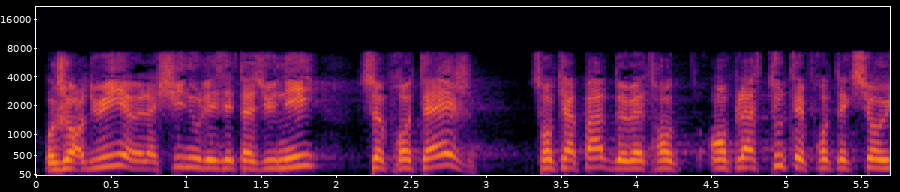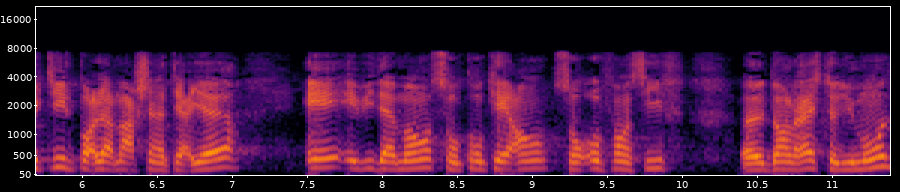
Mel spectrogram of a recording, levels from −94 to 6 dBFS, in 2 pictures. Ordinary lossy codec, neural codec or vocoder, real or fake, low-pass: none; none; real; 7.2 kHz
